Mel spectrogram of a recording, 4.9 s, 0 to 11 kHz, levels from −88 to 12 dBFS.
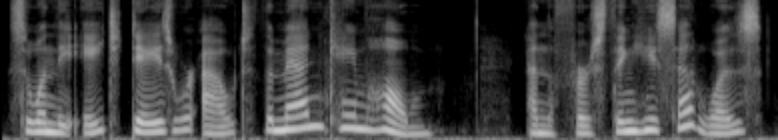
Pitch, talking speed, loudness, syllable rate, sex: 225 Hz, 220 wpm, -19 LUFS, 4.7 syllables/s, female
